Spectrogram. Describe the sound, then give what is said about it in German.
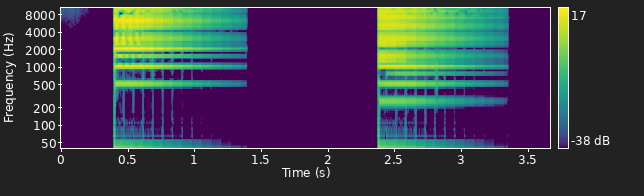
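Two video game sound effects marking the end-of-round score and population display: bright, ringing harmonic chimes, each lasting about a second and fading, separated by a second of silence. “man hört dann nochmal zwei Soundeffekte und die untermalen die Einblendung der erspielten Punktzahl und der aktuellen Bevölkerungsgröße.”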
